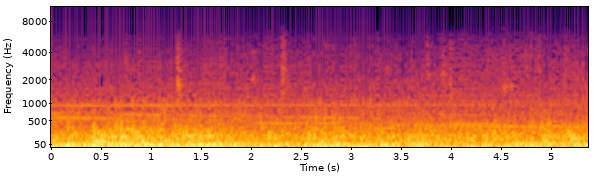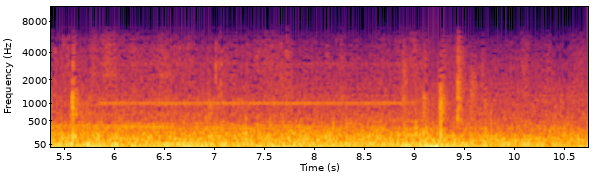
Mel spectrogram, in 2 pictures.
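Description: Electric train running, heard from inside the passenger car: a steady low rumble with a few sharp knocks from the wheels over the track. A motor whine falls slowly in pitch as the train slows, and a thin steady whistle sounds for a few seconds in the second half.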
